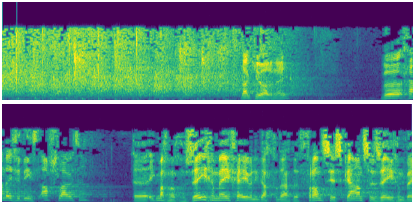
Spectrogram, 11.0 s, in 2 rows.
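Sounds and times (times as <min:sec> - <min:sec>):
congregation applauding during a church service: 0:00.0 - 0:04.2
speech: 0:03.2 - 0:03.9, 0:05.0 - 0:10.9.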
